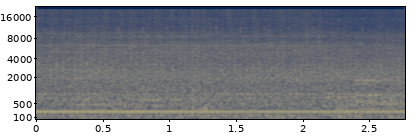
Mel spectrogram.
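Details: Old Hyundai Verna with CNG fitting, after fuel pump relay and wiring check, now starting well on petrol; smooth, even idle with a steady hum and no knocks, misses or hunting.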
